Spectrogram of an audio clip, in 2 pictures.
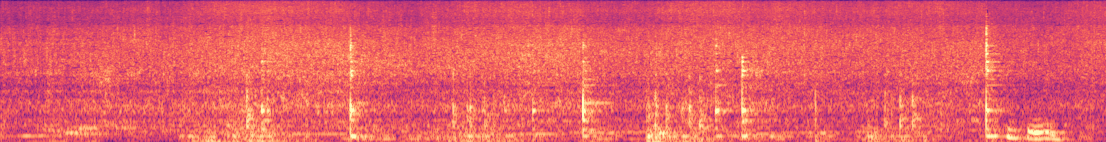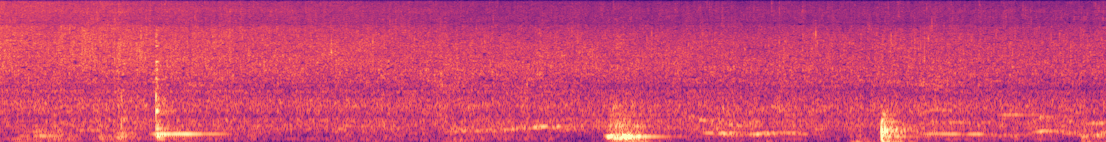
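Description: Chicken pieces sizzling as they fry in a metal karahi with oil and a splash of stock, stirred with a spatula that knocks and scrapes against the pan every second or two.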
